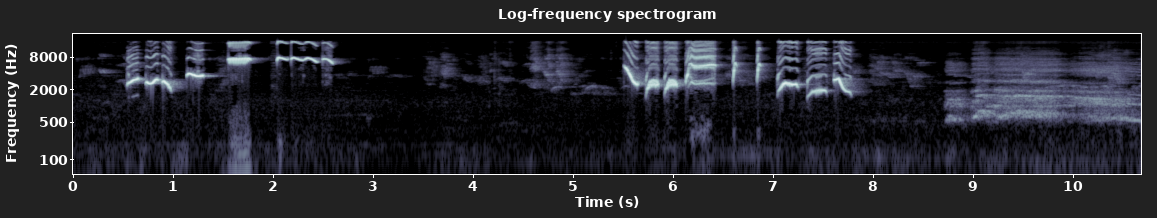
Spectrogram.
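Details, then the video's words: Orange-headed thrush in ngeplong song, used to prompt other birds to sing: bouts of loud whistles, slurred high squeals and quick chattering phrases, with a quiet pause between them and a soft hiss at the end. "ANIS KEMBANG NGEPLONG UNTUK PANCINGAN"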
